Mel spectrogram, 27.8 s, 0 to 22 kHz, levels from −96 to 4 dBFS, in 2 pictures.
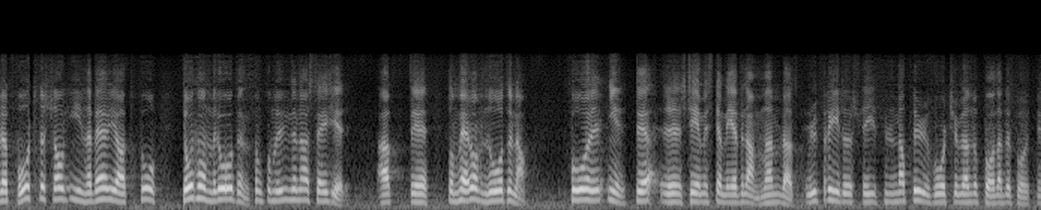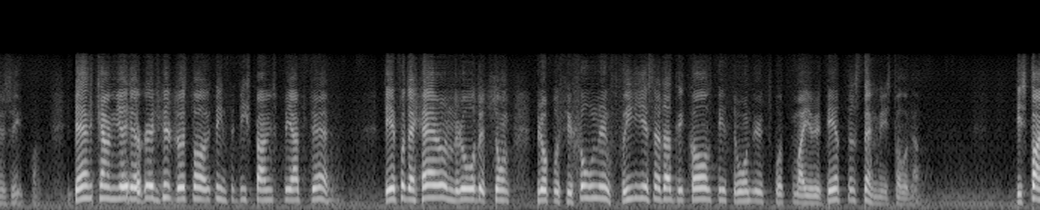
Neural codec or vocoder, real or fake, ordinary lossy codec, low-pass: codec, 16 kHz, 0.5 kbps, FunCodec, trained on Chinese and English, 25 frames a second; fake; none; none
